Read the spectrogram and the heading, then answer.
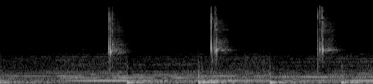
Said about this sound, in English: It has the best beat, and I can see that others are clapping or snapping fingers because snapping fingers is easy to do.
